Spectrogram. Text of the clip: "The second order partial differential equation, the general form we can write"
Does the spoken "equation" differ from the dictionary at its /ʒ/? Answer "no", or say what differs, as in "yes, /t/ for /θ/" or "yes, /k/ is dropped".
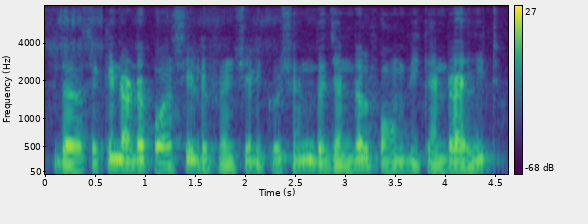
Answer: yes, /ʃ/ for /ʒ/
